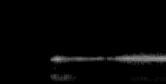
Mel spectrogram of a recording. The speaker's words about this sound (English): So I can, I don't know if I can do it now just because I got a little thing in my throat, but I can hum and whistle at the same time.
